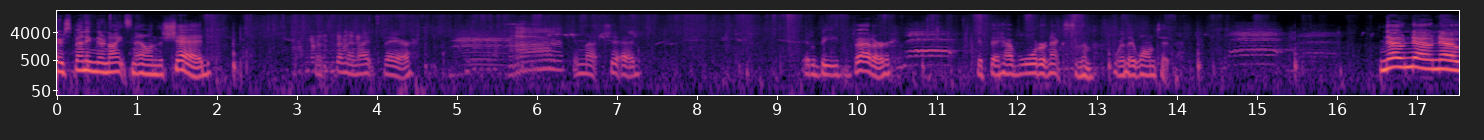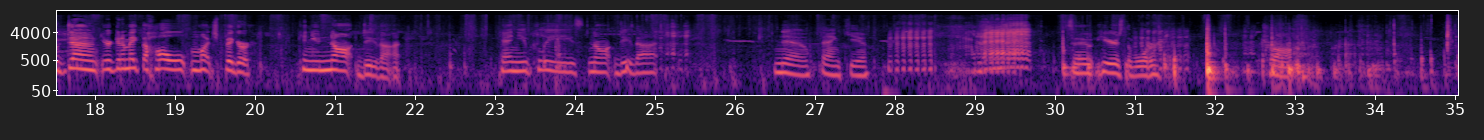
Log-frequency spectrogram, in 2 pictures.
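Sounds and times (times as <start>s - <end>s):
sheep bleating: 3.0s - 3.9s, 4.9s - 6.3s, 10.5s - 11.3s, 14.6s - 16.0s, 24.9s - 25.6s, 27.9s - 29.8s.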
